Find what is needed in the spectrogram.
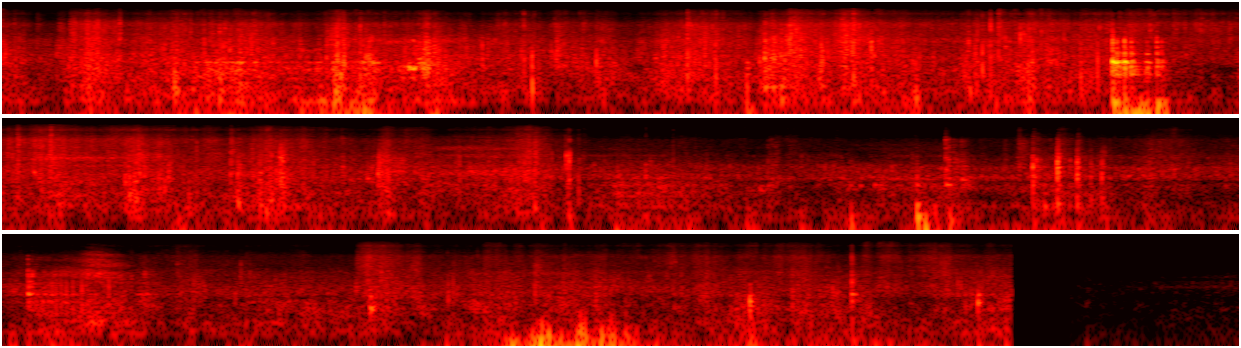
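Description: Footsteps crunching and brush and branches swishing and snapping as a hiker pushes through undergrowth to get around a fallen-tree blowdown, with a heavy thump about five and a half seconds in. The sound stops abruptly near the end.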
